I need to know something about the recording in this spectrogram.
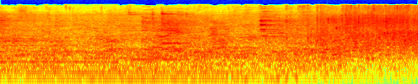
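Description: Music plays over loudspeakers in a large hall and then stops.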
